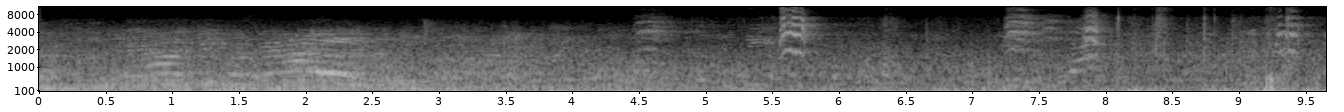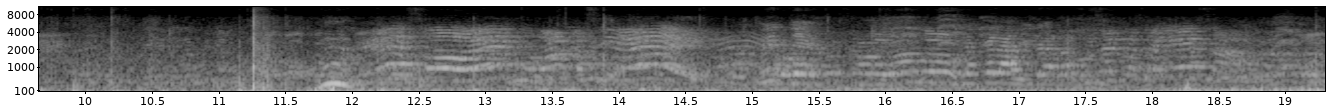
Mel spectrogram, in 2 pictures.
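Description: Young men call out across a field in the distance.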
